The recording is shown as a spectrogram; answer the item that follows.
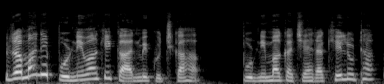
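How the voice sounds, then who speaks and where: A woman's voice: fairly low pitch, sing-song, normal speed, no echo. A woman narrating a scripted moral story as a storyteller.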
